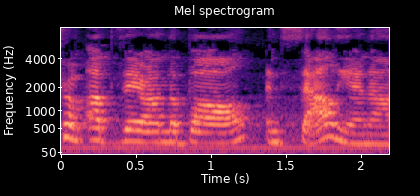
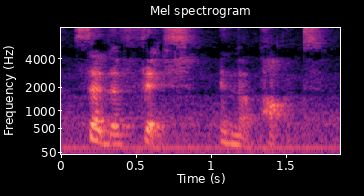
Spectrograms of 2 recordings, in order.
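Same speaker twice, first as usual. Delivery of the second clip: plain reading voice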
